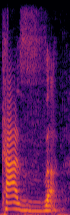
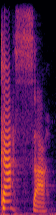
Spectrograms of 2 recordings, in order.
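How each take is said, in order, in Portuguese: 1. O s do meio soa como z. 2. O s do meio soa como s. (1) "No português, às vezes, nós transformamos o S no som de Z" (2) "No espanhol, essas palavras têm que ter som de S sempre"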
